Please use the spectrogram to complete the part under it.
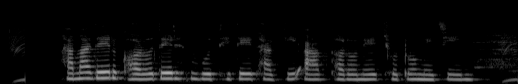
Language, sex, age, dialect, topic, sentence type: Bengali, female, 18-24, Rajbangshi, agriculture, statement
